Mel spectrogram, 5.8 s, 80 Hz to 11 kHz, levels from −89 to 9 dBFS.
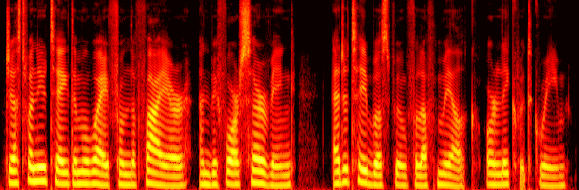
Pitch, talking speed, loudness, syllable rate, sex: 185 Hz, 205 wpm, -17 LUFS, 5.5 syllables/s, female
